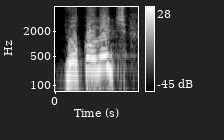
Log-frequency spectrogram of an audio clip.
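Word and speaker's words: Djokovic: बाकी तीनों में नोवाक जोकोविच, नोवाक डी साइलेंट है, नोवाक जोकोविच, और लास्ट में इसमें क्या है?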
